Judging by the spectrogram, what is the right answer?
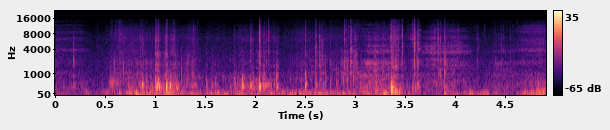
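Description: Irregular clicks, knocks and rustling of hands handling gear and a caught bass aboard a plastic kayak, with one sharper knock about three and a half seconds in.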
